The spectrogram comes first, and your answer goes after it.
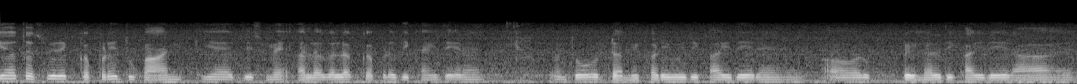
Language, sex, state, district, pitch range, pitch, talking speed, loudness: Hindi, male, Maharashtra, Aurangabad, 110-115 Hz, 110 Hz, 145 wpm, -17 LUFS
